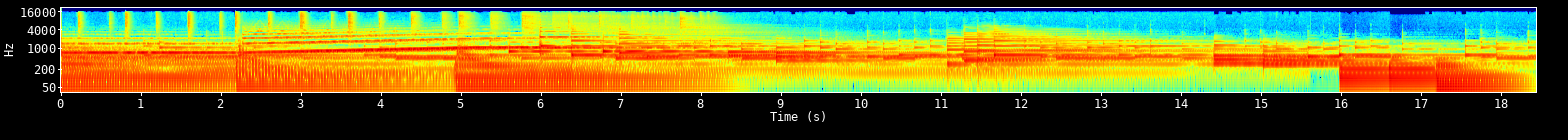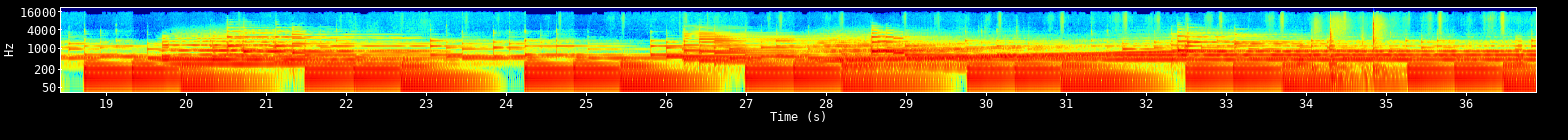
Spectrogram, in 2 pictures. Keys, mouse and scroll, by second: 0.2 middle click, 1.6 middle click, 1.8 shift+middle click, 1.9 shift+middle click, 2.3 click, 2.6 shift+click, 2.9 middle click, 3.6 g, 4.4 click, 4.7 click, 4.7 shift+click, 5.0 shift+click, 5.8 g, 7.0 click, 7.2 middle click, 7.7 click, 8.0 middle click, 8.5 shift+click, 9.0 shift+click, 9.7 g, 10.6 click, 10.7 middle click, 11.2 middle click, 12.9 ctrl+click, 13.6 g, 14.5 click, 14.7 middle click, 15.1 click, 15.3 middle click, 16.1 g, 16.8 click, 17.0 middle click, 17.8 middle click, 18.5 middle click, 19.5 alt+click, 19.8 middle click, 20.5 click, 21.3 click, 22.0 alt+click, 23.0 middle click, 23.5 ctrl+z, 23.7 middle click, 24.0 middle click, 24.7 click, 25.3 middle click, 25.7 middle click, 26.5 click, 27.0 click, 27.9 middle click, 27.9 click, 28.3 click, 29.0 middle click, 29.3 scroll down 2, 29.5 Tab, 29.9 middle click, 30.2 scroll down 5, 30.5 middle click, 30.9-31.5 scroll down 2, 31.2 middle click, 32.7 middle click, 33.5-35.1 scroll up 3, 35.1 scroll up 2, 35.4 shift+middle click, 35.7 middle click, 36.0 scroll up 1, 36.2 Tab, 36.5 middle click.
